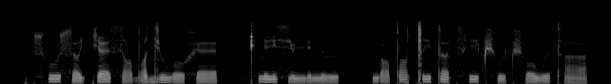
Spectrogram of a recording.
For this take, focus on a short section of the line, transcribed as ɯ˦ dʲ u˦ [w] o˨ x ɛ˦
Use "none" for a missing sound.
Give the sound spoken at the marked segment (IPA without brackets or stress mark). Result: w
